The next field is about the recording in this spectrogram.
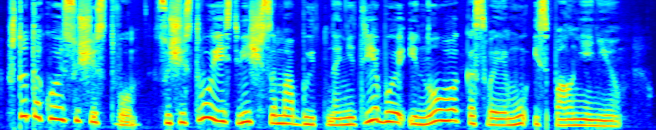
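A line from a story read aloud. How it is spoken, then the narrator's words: Said in an undertone. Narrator (Russian): сказал вполголоса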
